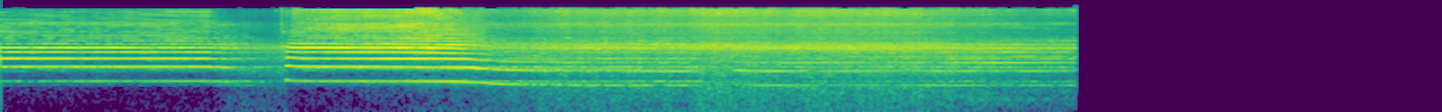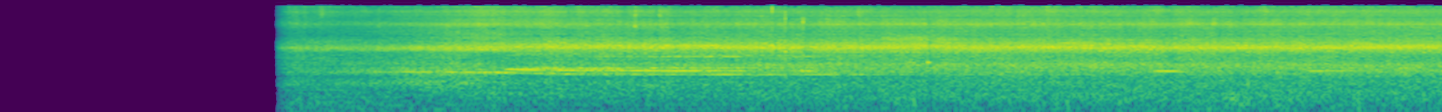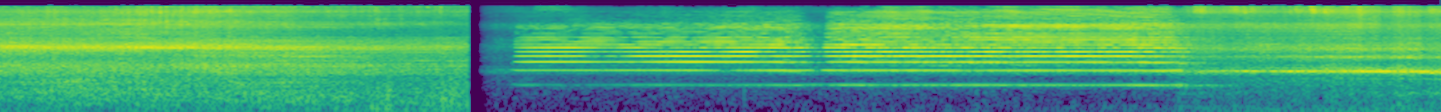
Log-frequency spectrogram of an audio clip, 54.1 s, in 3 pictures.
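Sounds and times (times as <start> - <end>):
locomotive horn blast: 0.0 - 13.5, 23.5 - 29.8, 32.4 - 33.0, 34.4 - 34.9, 42.3 - 54.0
train rumbling past: 3.1 - 13.4, 21.5 - 54.0.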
